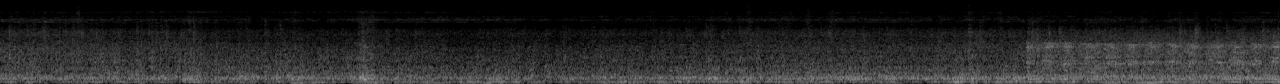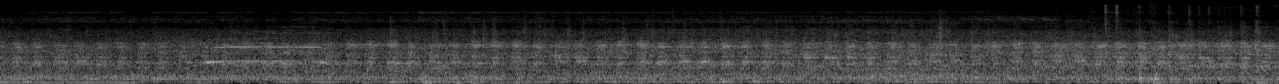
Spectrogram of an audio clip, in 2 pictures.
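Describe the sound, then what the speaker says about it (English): A model railway layout running a train with its sound-effects soundtrack, giving a steady rolling rumble with a hiss that grows fuller about halfway through, continuous and at a constant level with no voices. "it's nice to see if all the train and the soundtrack is working"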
